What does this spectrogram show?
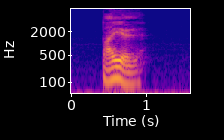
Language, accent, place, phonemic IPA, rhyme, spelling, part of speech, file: German, Germany, Berlin, /baɪ̯l/, -aɪ̯l, Beil, noun, De-Beil.ogg
- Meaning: axe, hatchet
